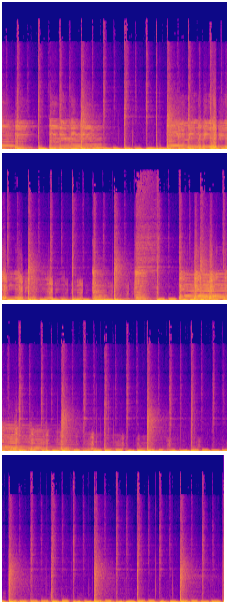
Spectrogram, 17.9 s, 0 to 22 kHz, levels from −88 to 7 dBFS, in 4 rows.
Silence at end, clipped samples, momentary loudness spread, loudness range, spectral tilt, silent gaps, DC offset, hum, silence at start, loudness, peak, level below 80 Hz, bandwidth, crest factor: 0 s; under 0.1%; 7 LU; 3 LU; -5.5 dB/octave; none; under 0.1%; none; 0 s; -14 LUFS; -2 dBFS; -18 dBFS; 20 kHz; 10 dB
